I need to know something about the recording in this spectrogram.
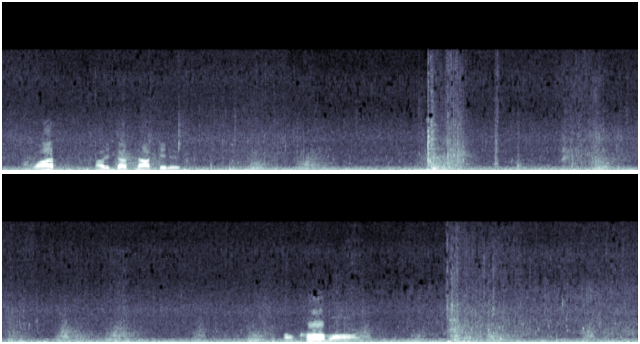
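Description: Water rushes down a waterfall with a steady roar.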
